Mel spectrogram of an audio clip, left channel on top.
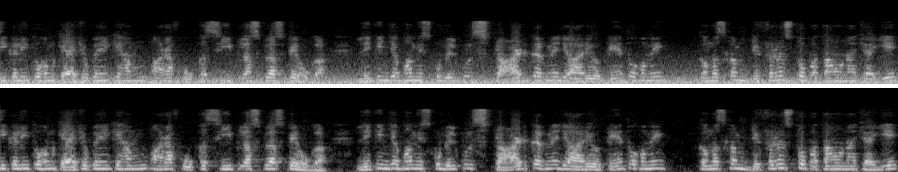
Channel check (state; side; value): noise; left; rumble, 1 dB below the sound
